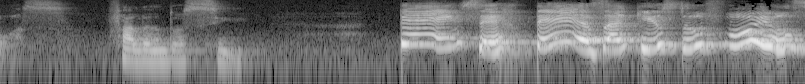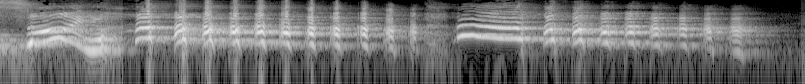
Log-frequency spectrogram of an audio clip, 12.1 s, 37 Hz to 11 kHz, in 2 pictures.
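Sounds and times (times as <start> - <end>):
woman cackling: 6.8 - 11.9.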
